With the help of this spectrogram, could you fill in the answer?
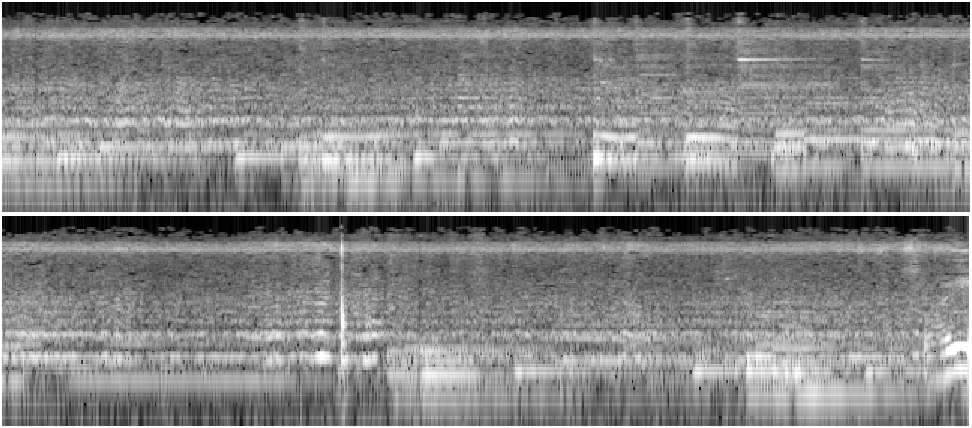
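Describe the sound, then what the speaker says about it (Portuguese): Bees buzz around a beehive in a continuous, moderately loud drone of many insects, with a few brief louder passes close by. "Aí já ficou a abelha dentro."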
